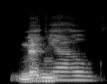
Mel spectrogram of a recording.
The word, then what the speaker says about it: Netanyahu: Is that how you pronounce it? Netanyahu.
